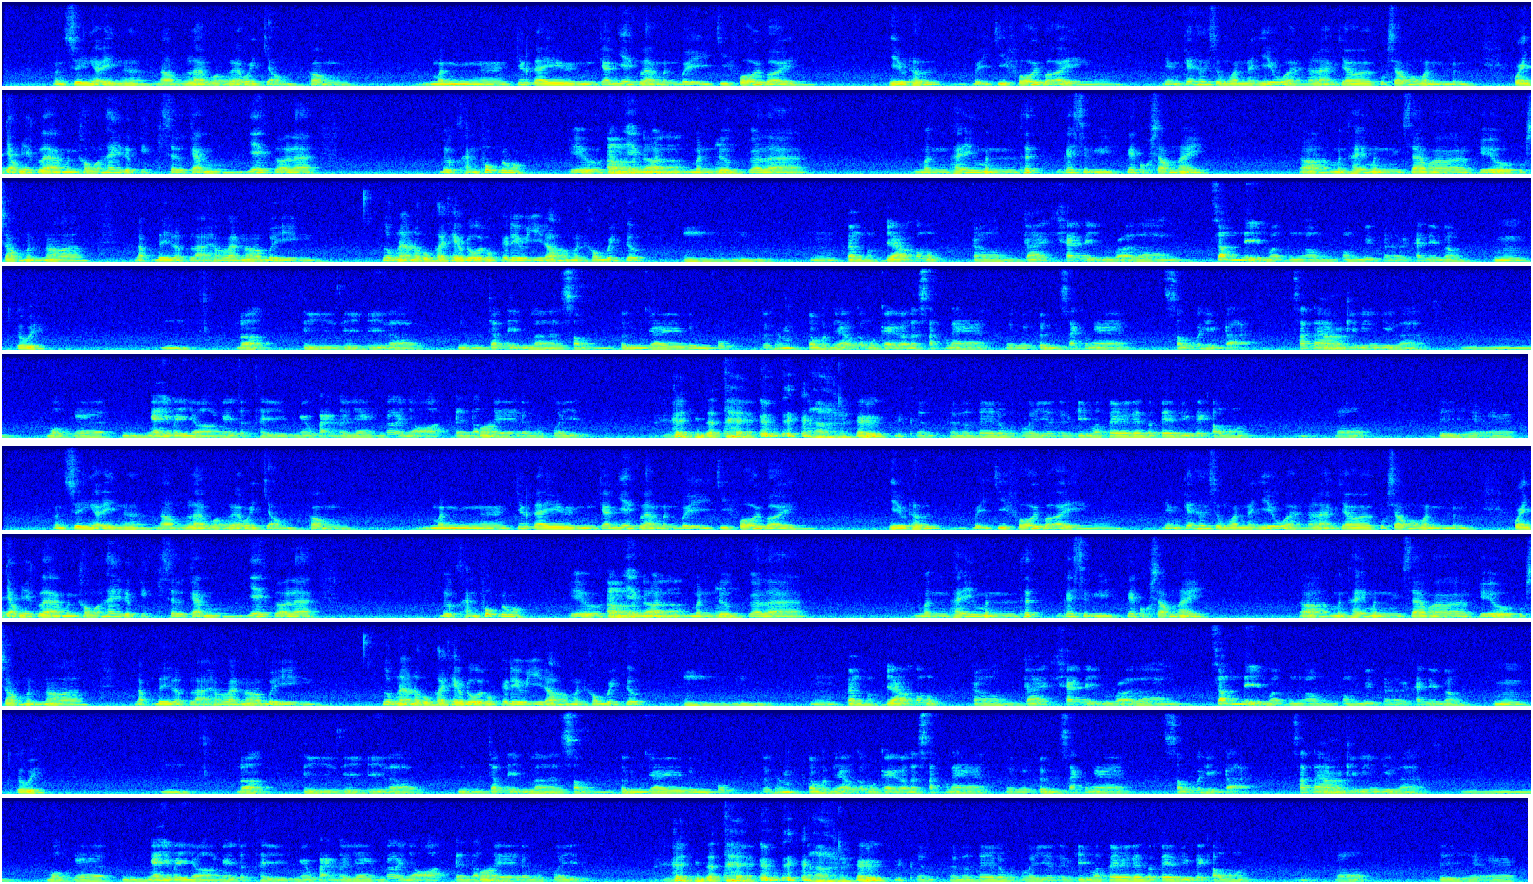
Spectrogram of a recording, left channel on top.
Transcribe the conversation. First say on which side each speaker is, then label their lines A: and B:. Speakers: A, on the left; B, on the left.
A: mình suy nghĩ nữa nó là vấn đề quan trọng còn mình ờ, trước đây mình cảm giác là mình bị chi phối bởi nhiều thứ bị chi phối bởi những cái thứ xung quanh nó nhiều quá nó làm cho cuộc sống của mình mình quan trọng nhất là mình không có thấy được cái sự cảm giác gọi là được hạnh phúc đúng không kiểu
B: ờ
A: cảm giác
B: đó
A: mình
B: đó
A: mình
B: ừ.
A: được gọi là mình thấy mình thích cái sự cái cuộc sống này đó mình thấy mình sao mà kiểu cuộc sống mình nó lặp đi lặp lại hoặc là nó bị lúc nào nó cũng phải theo đuổi một cái điều gì đó mà mình không biết được
B: Ừ. Ừ.
A: ừ
B: trong Phật giáo có một ờ, cái khái niệm gọi là chánh niệm á, ông ông ông biết cái khái niệm đó không?
A: ừ tôi biết
B: Ừ. Đó thì thì ý là ừ, chánh niệm là sống từng giây từng phút Tức-
A: Em-
B: trong Phật giáo có một cái gọi là sát na á, tức là từng sát na sống với hiện tại sát na
A: à
B: là kiểu giống như là ừm, một ờ, ừ, ngay bây giờ ngay tức thì ngay khoảng thời gian rất là nhỏ delta
A: đúng rồi
B: t trong vật lý
A: <laughs>
B: ừ.
A: Người ta tê. <laughs>
B: Ờ,
A: ừ
B: nên nên là t là một lý á. nên khi mà t delta t tiến tới không á
A: Ừ,
B: đó thì ờ,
